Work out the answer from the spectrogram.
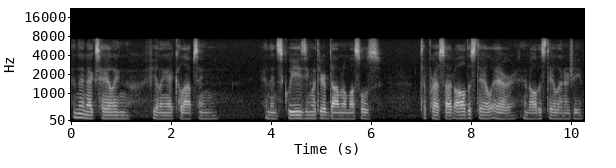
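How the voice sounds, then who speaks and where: Man, meditation guide, lowish pitch, flat soothing intonation, unhurried pauses, calm instructional delivery, slightly muffled sound. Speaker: meditation teacher.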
